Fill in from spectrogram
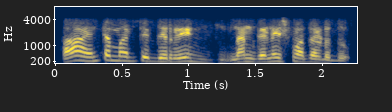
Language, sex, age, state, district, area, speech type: Kannada, male, 30-45, Karnataka, Udupi, urban, conversation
